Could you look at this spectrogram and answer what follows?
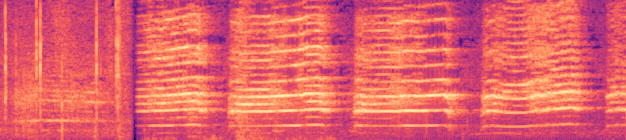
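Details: A Lanner falcon at Kakegawa Kachoen bird park gives four nasal, whining notes, each about half a second long, in a steady series after a brief patch of rustling; a cute, coaxing, attention-seeking call.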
